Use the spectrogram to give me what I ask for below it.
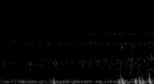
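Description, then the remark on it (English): A can of IPA opens with a soft crack, then the beer pours into a glass with a low, bubbling gurgle over a steady fizzing hiss, quiet. “So without any further ado, let's go ahead and pop this bad boy open, give it a nice pour.”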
